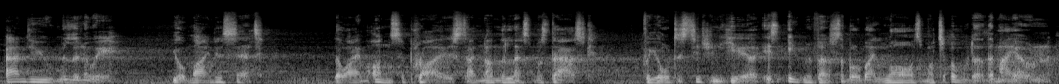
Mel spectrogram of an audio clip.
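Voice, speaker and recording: A stern, weary ruler of the underworld in a fantasy game. The voice is extremely deep and forceful, with formal, measured commands ringing through an echoing hall over music. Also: male voice, expressive, full character voice. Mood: grave, resigned. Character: stern, weary god king of the underworld, father.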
